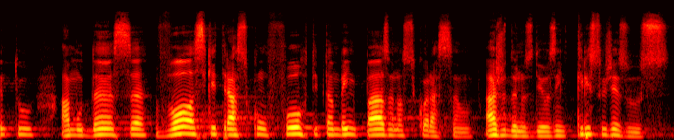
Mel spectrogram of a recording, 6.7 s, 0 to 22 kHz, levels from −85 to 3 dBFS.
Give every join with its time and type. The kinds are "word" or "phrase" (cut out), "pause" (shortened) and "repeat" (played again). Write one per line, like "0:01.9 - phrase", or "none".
0:01.5 - pause
0:04.8 - pause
